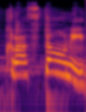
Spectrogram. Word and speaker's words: crostoni: Okay, so talk to me about this sausage and stracchino crostoni.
